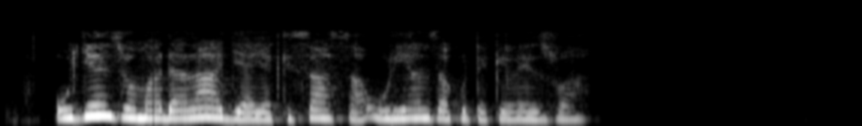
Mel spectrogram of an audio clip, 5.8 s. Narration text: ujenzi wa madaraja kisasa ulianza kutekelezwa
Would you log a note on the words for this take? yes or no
yes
